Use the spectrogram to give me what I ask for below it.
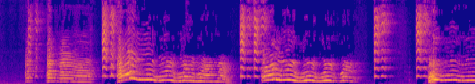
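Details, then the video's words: Siberian Husky, a medium-sized working sled dog breed, gives several bursts of drawn-out, wavering yodel-like howls and whines. The pitch warbles up and down with rich harmonics, separated by short silences and sharp yips. "Собаки породы хаски"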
